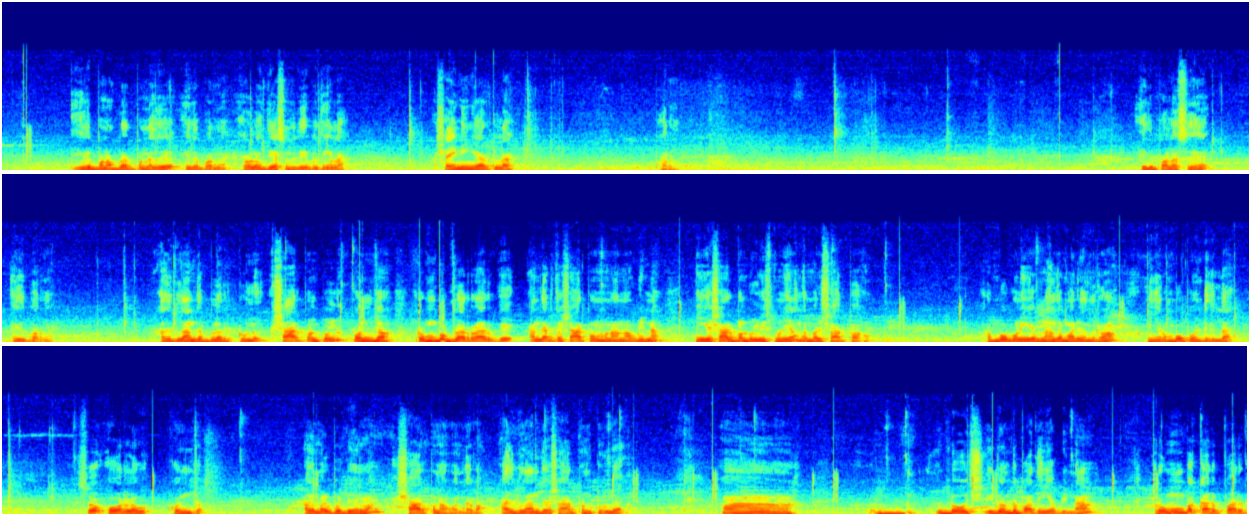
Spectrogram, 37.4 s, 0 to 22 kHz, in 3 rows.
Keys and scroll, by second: 2.5 ctrl+z, 6.1 ctrl+-, 9.5 ctrl+=, 10.0 ctrl+-, 11.8 ctrl+z, 14.6 ctrl+z, 18.1 ctrl+=, 25.1 ctrl+alt+z, 29.5 ctrl+z, 35.5 space.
